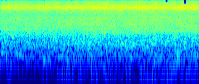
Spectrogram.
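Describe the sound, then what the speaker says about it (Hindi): Drinking water rushes in a steady, loud stream along a roadside in Uttarakhand, a continuous hiss with no voices. "ये पीने का पानी है"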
